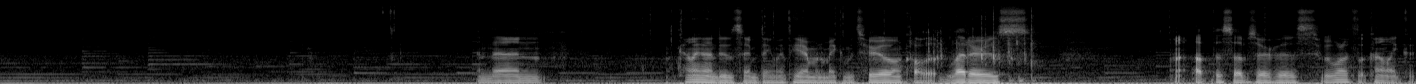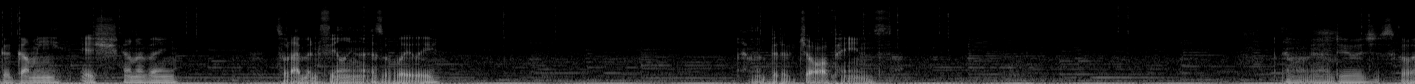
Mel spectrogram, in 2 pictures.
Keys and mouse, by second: 7.6-10.8 drag, 9.6 t, 11.6-12.6 drag, 14.2 click, 15.0 click, 15.9 click, 17.8-19.1 drag, 19.8-21.7 drag, 22.4 click, 23.0 click, 27.7 click.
